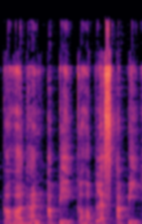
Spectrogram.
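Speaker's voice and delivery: slow split. Shown as a demonstration. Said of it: "संधि विच्छेद करते हैं तो ये ऐसे है".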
